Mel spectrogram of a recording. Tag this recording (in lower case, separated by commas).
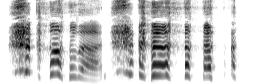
human voice, chortle, laughter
